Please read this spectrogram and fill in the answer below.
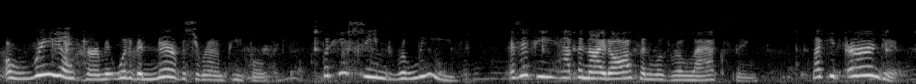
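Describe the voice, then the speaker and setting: A wry, chatty diner waitress in an old-time radio horror drama. Her high voice swoops expressively as she muses and tells tales. The sound is slightly dull and lo-fi. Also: normal speed. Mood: musing, gossipy. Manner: musing, expressive storytelling. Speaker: voice actor.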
